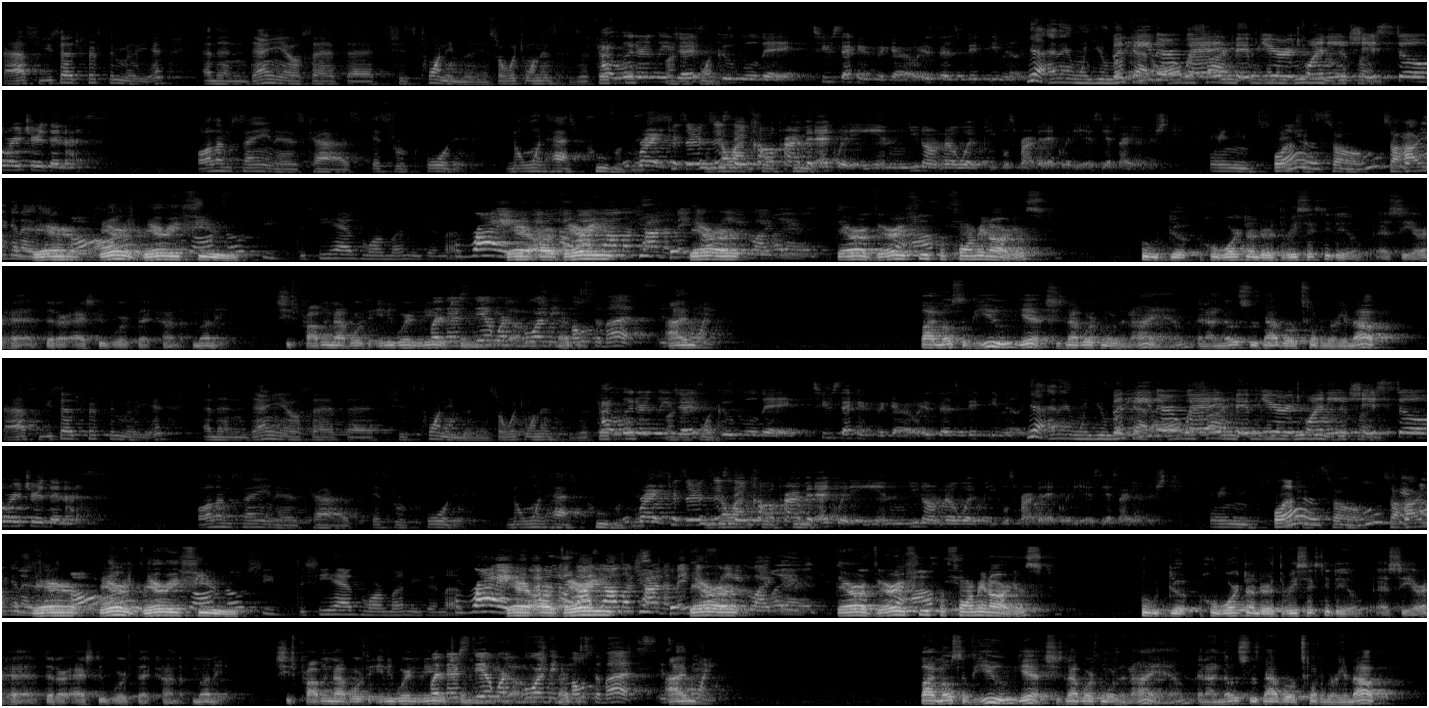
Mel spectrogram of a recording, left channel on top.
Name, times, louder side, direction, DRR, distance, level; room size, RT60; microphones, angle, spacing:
voice 1, 0.0-6.3 6.6-7.2 10.2-13.8 16.2-18.9 19.3-20.7 21.4-22.4 26.3-27.2 27.6-30.3, left 2 dB, 20° left, 8 dB, 1.8 m, -41 dB
voice 2, 6.0-10.3 11.1-15.3 20.4-25.9, left 1 dB, 5° left, 6 dB, 4.1 m, -37 dB
voice 3, 27.0-27.5 27.8-29.9 30.2-33.1 33.6-36.5 37.0-38.5, right 4 dB, 75° right, 10 dB, 1.6 m, -37 dB
voice 4, 28.8-30.9 33.5-34.6 35.4-35.9 36.8-37.8 38.1-38.9 39.9-45.0 45.5-48.0 48.3-48.4 49.4-49.7 51.9-56.5, right 2 dB, 35° right, 7 dB, 1.5 m, -27 dB
voice 5, 33.0-35.3 35.7-36.6 47.0-49.9, right 5 dB, 55° right, 8 dB, 2.0 m, -31 dB
25.0 x 24.5 x 8.8 m, 0.82 s
head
